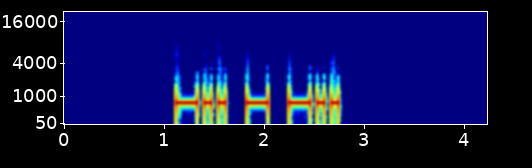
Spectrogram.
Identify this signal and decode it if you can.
Morse code, heard as a keyed tone, about 17 wpm, 700 Hz. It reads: DTD
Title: Three Challenging Letter-Number Combinations 17wpm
